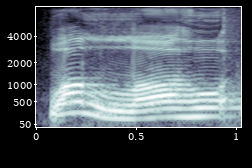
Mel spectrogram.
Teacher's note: ارقق الواو وفخم لام اسم الجلاله عشان قبله فتحه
